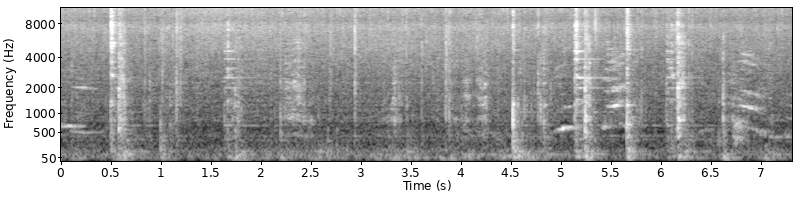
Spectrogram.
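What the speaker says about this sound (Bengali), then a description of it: "এটাকে ভাজা ভাজা করে নিচ্ছি পেঁয়াজ রসুন আর ডিমটা" Onion, garlic, turmeric and fish roe sizzle in hot oil in a pan, with a constant close crackle punctuated by sharp clicks and scrapes of a spatula stirring, busier toward the end, no talking.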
